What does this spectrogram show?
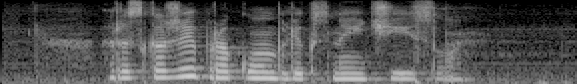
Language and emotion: Russian, sad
